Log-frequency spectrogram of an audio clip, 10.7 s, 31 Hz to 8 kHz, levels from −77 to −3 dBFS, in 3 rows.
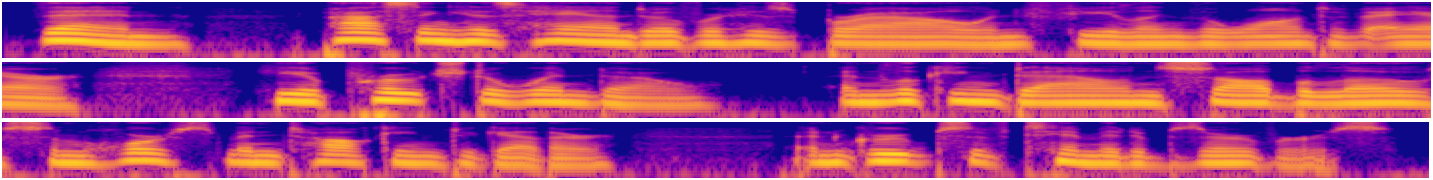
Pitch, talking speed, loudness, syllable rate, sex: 140 Hz, 175 wpm, -19 LUFS, 5.1 syllables/s, female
